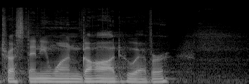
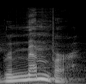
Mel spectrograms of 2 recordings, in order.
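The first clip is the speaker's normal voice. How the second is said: usual speaking voice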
